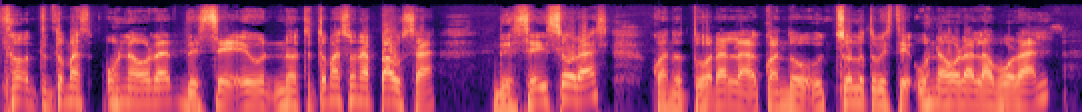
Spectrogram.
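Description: The man's voice is fairly high, with ordinary pitch variation and very even loudness at a moderate pace. The very clean recording has a silent background and a dry, close sound with no echo. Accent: Mexican. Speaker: comedy podcast co-host. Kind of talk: casual chat.

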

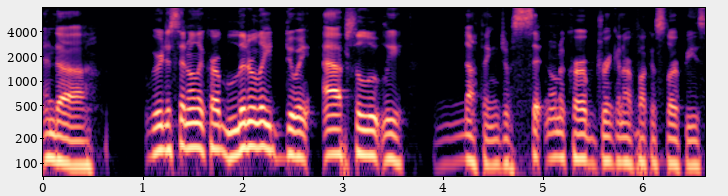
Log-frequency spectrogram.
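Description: A man with an American accent at medium pitch, ordinary pitch variation and a very fast pace, on a very clean recording with a silent background. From Maryland, Edgewood. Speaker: podcast co-host. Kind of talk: casual chat.

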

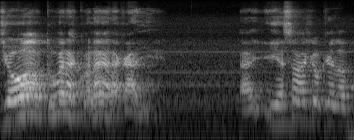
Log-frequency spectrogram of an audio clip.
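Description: Over noticeable background noise, a man with a high pitch speaks at a very fast pace. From Puerto Rico. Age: 50s. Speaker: photojournalist. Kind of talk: interview.

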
